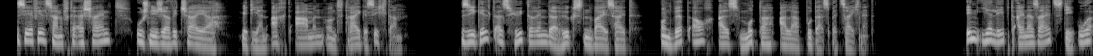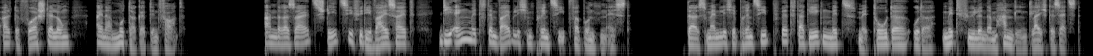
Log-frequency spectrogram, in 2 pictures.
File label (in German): dokumentation museum tourtext buddhismus usnisa vijaya; museum rietberg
